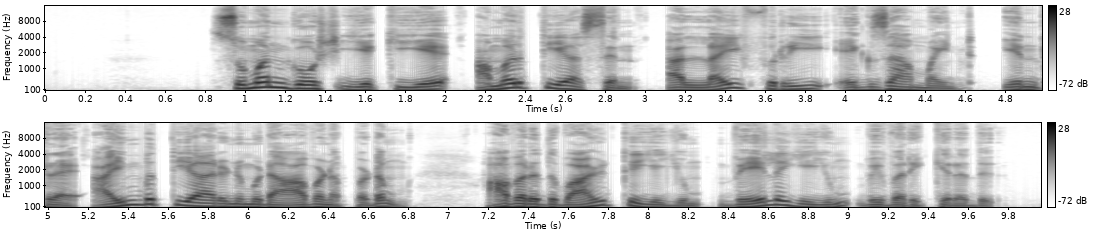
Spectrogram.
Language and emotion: Tamil, neutral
